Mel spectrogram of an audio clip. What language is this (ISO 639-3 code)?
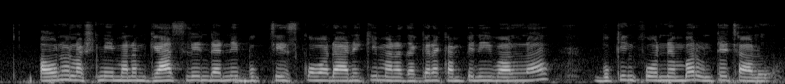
tel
